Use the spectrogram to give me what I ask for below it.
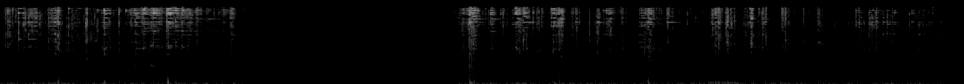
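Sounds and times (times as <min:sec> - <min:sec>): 
keys shaking: 0:00.0 - 0:02.4, 0:04.6 - 0:09.5.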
